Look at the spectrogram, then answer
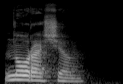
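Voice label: "норасьӧм", Komi, female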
